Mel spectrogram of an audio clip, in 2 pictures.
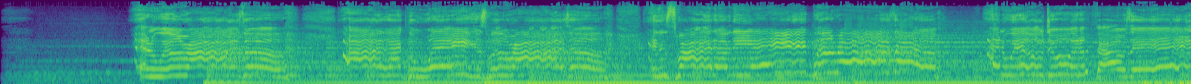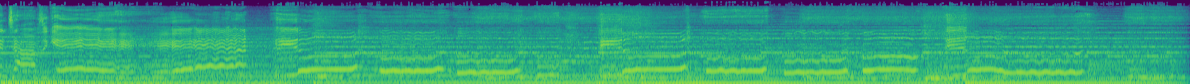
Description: • R&B/Soul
